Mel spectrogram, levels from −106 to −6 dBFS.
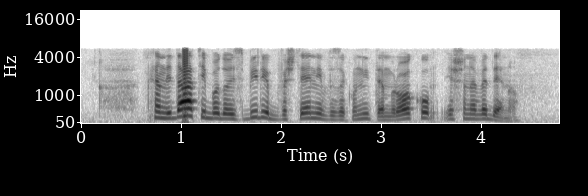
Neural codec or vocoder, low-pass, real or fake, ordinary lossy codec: none; 5.4 kHz; real; none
